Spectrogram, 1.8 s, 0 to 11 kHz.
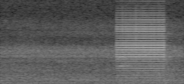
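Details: Fractional laser fires during live resurfacing of a patient's neck, small-dot 0.3 mm channels at smaller spacing: steady hum of room equipment, then a half-second buzzing tone.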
